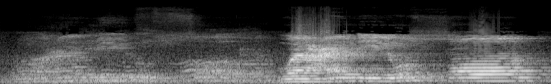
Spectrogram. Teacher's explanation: Shad di situ pula panjang dua harakat.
